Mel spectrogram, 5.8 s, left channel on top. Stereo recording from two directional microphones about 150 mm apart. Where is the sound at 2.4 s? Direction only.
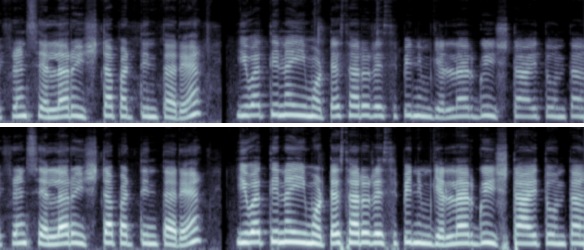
40° right (ahead or behind).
